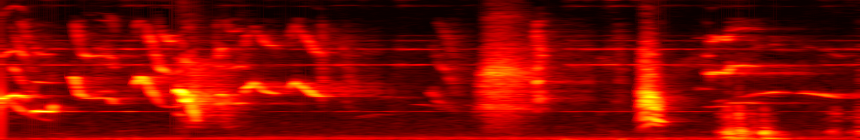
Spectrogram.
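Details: Oriental magpie-robin, a fighting song used to provoke other birds into singing: high whistled slurs and quick sharp chirps, then harsh raspy bursts toward the end, over a low steady hum.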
